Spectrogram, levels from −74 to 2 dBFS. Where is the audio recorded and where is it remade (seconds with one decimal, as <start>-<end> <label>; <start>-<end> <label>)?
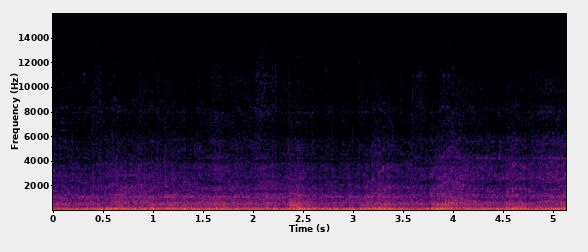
0.0-0.9 recorded; 0.9-2.6 remade; 2.6-5.1 recorded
